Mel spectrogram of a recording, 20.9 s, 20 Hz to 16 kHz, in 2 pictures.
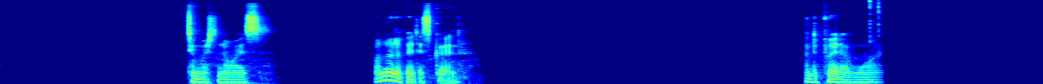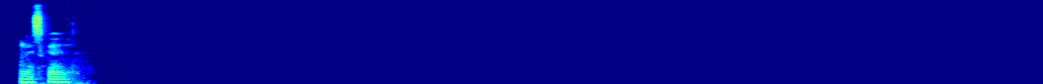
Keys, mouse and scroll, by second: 2.2 space, 8.9 click, 10.5 space, 13.4 space, 14.3 click, 14.6-15.7 scroll down 8, 15.7 middle click, 17.3 scroll down 3, 18.0 space.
